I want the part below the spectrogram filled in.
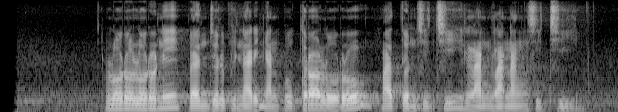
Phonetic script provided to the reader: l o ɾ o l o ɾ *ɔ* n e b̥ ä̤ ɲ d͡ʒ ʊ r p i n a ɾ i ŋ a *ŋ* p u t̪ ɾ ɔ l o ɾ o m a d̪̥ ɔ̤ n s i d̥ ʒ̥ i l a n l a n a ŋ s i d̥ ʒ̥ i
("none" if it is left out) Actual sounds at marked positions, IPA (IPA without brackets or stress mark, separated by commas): o, n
